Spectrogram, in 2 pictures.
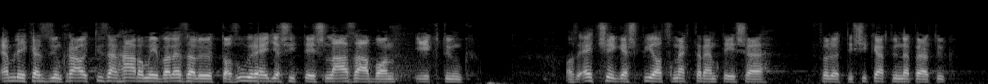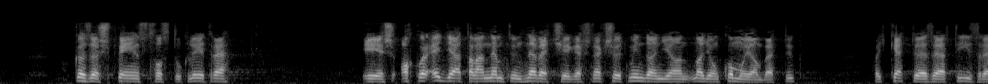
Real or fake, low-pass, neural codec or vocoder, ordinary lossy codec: real; 7.2 kHz; none; none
